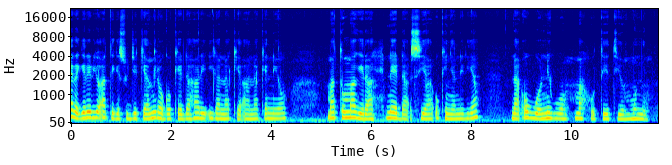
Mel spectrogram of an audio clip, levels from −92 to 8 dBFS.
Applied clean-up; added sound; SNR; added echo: none; none; none; none.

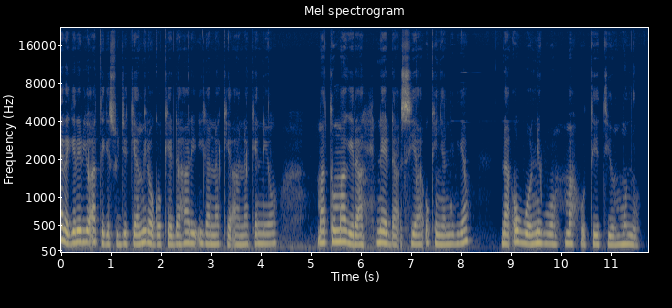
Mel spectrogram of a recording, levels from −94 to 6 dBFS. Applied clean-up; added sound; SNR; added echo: neural mask model DeepFilterNet 3.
